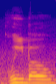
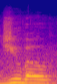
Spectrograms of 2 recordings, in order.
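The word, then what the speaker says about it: giubo: transmission together on the they call it a weibo but it's actually pronounced jubo uh g uh g-i-u-d-o um but we can call it guibo whatever but i did get that out so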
